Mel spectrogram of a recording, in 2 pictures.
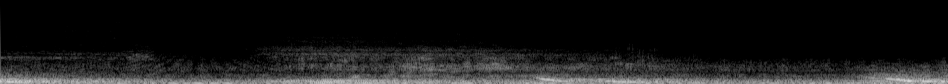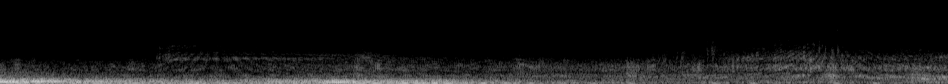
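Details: Whale. A whale sings in low, mournful moans, broken by brief swooping tones that slide downward. Throughout, a steady deep rumble fills the water, with faint hissing higher up.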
